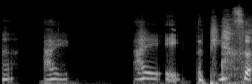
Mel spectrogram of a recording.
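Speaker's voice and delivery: acted crying, high, words broken by tearful stammer. Retelling a reply given right after the family dog died, speaking through tears. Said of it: "And I like through tears".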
